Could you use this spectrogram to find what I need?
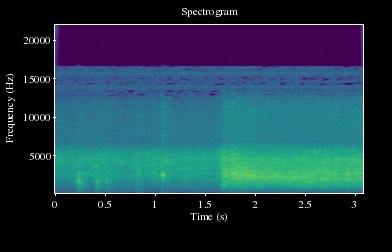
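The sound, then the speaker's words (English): Egg cracked over a hot frying pan on a stove: a few light taps and cracks, then a loud, steady sizzle of frying takes over and holds to the end. “Later, at the stove, he heats a frying pan, then goes to the refrigerator and brings out a bowl of eggs. He cracks one over the pan.”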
